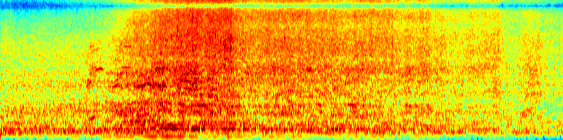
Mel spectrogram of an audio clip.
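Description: Race cars at a Little League night short-track event roar past in a dense, steady engine drone that swells and fades slightly, with a commentator talking over it throughout.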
